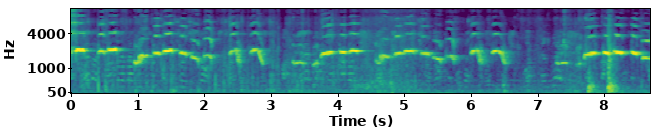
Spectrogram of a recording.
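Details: Cockatiel giving a run of clear whistled notes near one pitch, some sliding up or down, in short bursts with brief pauses, plus a sharper burst near the end.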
